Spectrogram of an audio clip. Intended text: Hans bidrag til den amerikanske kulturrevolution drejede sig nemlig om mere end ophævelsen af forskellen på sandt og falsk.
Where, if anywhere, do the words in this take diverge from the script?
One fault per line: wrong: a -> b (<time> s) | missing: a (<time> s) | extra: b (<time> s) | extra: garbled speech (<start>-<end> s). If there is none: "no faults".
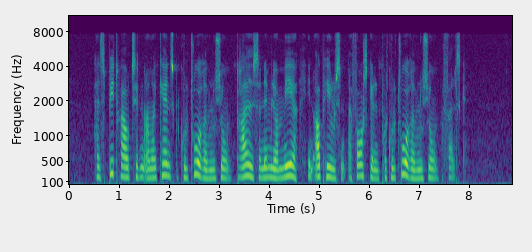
wrong: sandt -> kulturrevolution (6.3 s)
